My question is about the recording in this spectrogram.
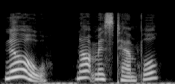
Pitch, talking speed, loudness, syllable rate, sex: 255 Hz, 135 wpm, -18 LUFS, 3.9 syllables/s, female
